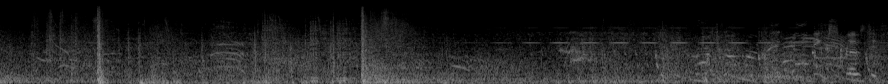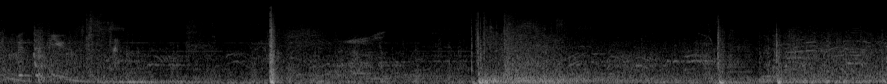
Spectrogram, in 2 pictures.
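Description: Blaster shots crack sharply now and then.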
